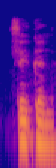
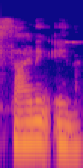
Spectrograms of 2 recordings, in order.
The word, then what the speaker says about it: signing: But it's signing in. This is why listening is so important, because English is not a phonetic language, so you cannot so a lot of words you cannot pronounce them right if you are not listening to them. So listening is very important in English. It's called signing in.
